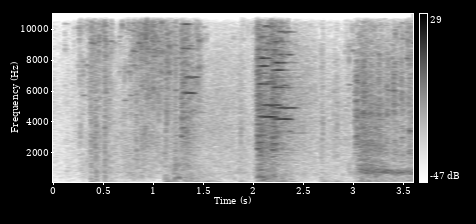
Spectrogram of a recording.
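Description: A fiery blast bursts with a loud whoosh.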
